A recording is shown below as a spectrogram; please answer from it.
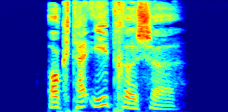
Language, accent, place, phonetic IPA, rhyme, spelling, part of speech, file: German, Germany, Berlin, [ɔktaˈʔeːtʁɪʃə], -eːtʁɪʃə, oktaetrische, adjective, De-oktaetrische.ogg
- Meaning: inflection of oktaetrisch: 1. strong/mixed nominative/accusative feminine singular 2. strong nominative/accusative plural 3. weak nominative all-gender singular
